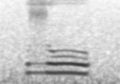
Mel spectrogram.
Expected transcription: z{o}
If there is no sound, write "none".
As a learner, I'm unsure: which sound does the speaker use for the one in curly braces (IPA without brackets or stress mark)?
o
